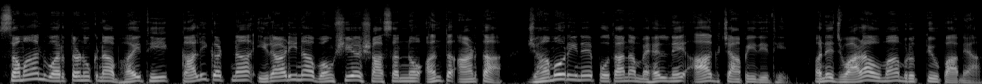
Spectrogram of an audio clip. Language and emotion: Gujarati, neutral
